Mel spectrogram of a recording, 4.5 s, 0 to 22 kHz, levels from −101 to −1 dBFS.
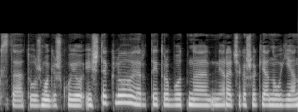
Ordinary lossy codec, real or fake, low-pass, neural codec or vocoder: MP3, 64 kbps; real; 7.2 kHz; none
